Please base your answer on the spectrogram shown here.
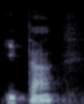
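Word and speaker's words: ήτα: Greek and Byzantine Greek indeed ITA is certainly the best name for it then and its value was just like the modern language by then E before that where its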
